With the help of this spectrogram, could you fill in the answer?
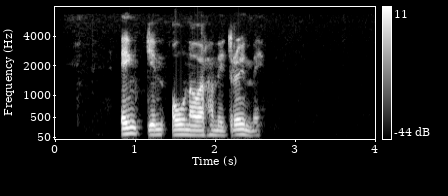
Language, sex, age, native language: Icelandic, male, 20-29, Icelandic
